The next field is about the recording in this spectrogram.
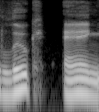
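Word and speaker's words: Liu Kang: are their catchphrases i'm lukang it's actually luke aang you guys have been saying it wrong after the avatar lucas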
